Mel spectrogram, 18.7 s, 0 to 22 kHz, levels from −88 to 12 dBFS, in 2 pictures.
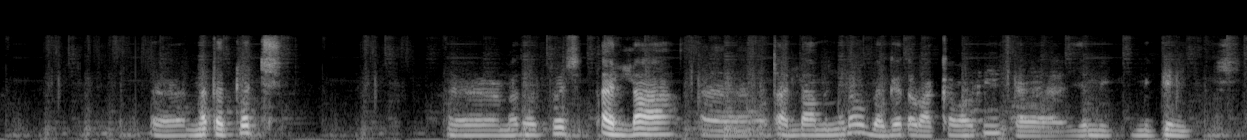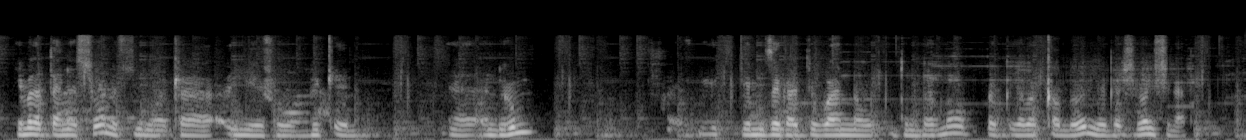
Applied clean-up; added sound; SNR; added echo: neural separator model SepFormer DNS4.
